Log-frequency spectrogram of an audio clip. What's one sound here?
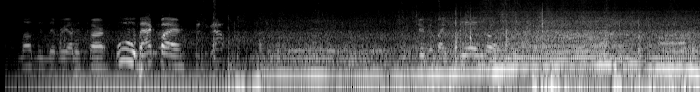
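Rain patters on a car's windshield.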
